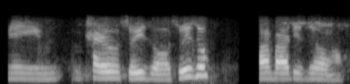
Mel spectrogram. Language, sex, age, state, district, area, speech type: Assamese, female, 30-45, Assam, Sivasagar, rural, conversation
